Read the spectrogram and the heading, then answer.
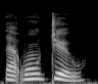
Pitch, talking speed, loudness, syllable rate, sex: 220 Hz, 185 wpm, -16 LUFS, 3.8 syllables/s, female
